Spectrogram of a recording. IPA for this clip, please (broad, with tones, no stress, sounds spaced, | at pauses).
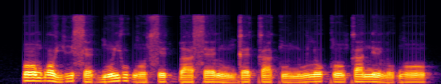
ɔ̃˦ b ɔ˦˨ j i˧ s ɛ˨ ɡ͡b ũ˨˦ j u˦˨ ɡ ɔ̃˨ s e˨˦ ɡ͡b a˧ s ɛ˧ l ũ˨ ɡ ɛ˧ k a˧ k ũ˨ n u˨˦ l o˦ k ɔ̃˧ k a˦ n e˦˨ l o˨˦ ɡ ɔ̃˦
